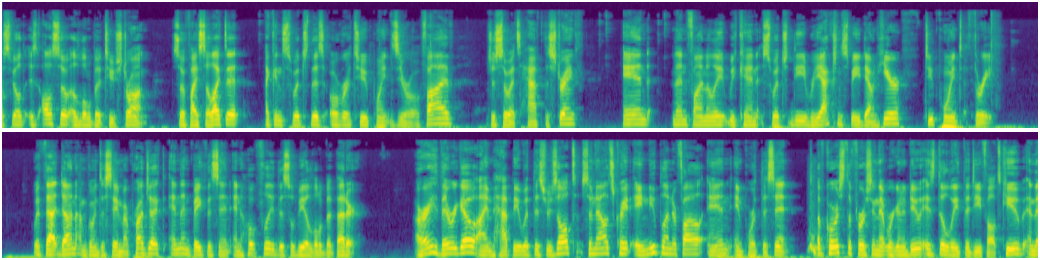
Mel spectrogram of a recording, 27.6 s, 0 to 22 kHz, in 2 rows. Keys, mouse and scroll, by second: 3.2-6.5 drag, 7.9 click, 8.6 click, 9.4-10.3 scroll down 11, 10.9-14.1 drag, 14.7 ctrl+s, 15.6-16.0 scroll up 5, 16.4-20.5 drag, 21.5-23.9 drag, 24.7 ctrl+z, 25.7 x, 27.5 shift+a.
